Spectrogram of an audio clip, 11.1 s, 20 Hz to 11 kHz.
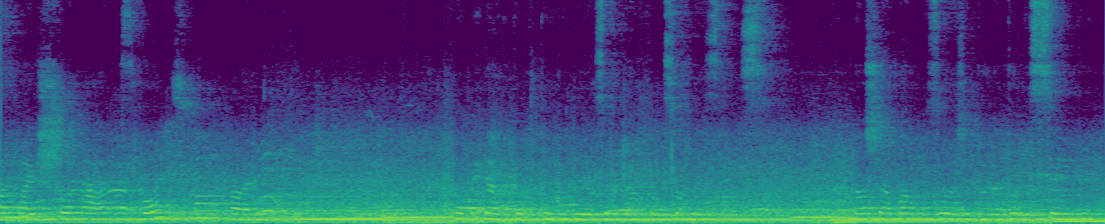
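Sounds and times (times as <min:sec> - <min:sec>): crowd noise: 0:00.0 - 0:11.0
held keyboard chord: 0:00.0 - 0:11.0.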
